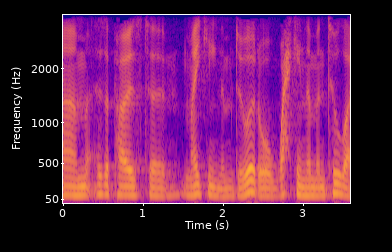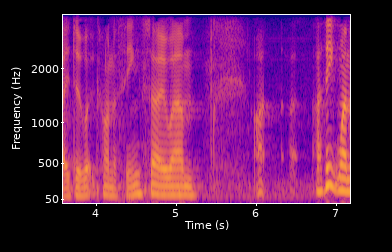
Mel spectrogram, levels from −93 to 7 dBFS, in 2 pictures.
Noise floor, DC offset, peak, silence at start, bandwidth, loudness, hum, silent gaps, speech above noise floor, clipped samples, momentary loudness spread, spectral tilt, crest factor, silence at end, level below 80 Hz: -39 dBFS; under 0.1%; 0 dBFS; 0 s; 4 kHz; -21 LUFS; none; none; 20 dB; under 0.1%; 18 LU; -11 dB/octave; 20 dB; 0 s; -42 dBFS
